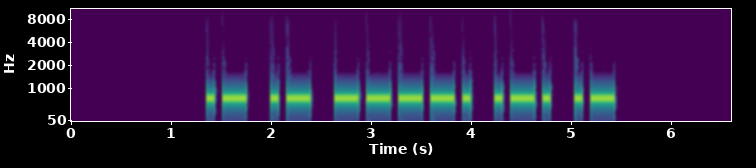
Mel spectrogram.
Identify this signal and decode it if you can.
Morse code, heard as a keyed tone, about 15 wpm, 700 Hz. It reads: AA9RA
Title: USA Call Signs - 5 Characters - Repeated 2x - 15wpm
